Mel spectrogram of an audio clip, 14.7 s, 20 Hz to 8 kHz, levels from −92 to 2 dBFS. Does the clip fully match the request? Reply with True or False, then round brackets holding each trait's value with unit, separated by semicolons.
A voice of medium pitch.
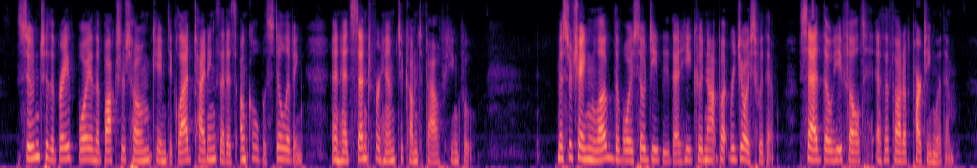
True (180 Hz)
